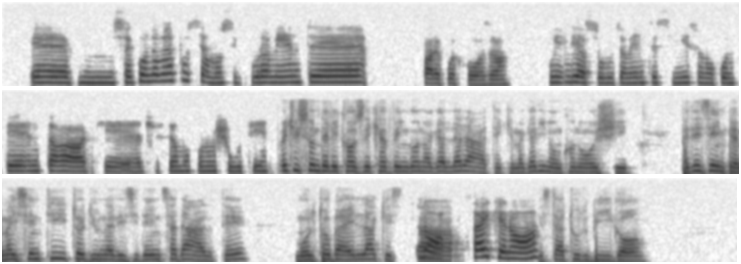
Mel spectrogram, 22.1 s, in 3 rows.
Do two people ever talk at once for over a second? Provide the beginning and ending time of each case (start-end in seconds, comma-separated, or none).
none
